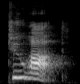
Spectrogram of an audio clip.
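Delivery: plain reading voice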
